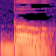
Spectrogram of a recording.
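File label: "bow", Nigerian Pidgin, male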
